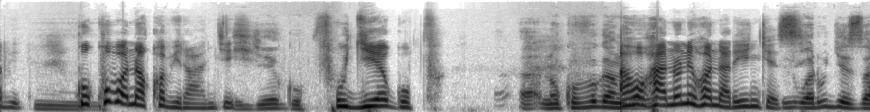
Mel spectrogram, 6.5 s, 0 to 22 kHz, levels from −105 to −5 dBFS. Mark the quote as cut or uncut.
uncut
